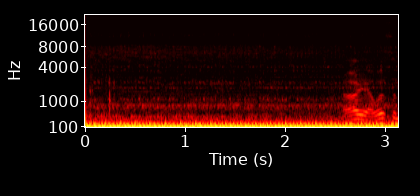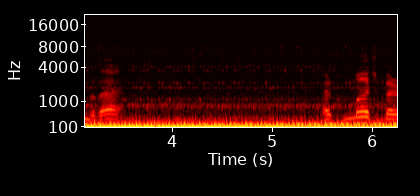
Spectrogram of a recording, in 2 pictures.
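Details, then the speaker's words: 1968 Camaro V8 idle after new spark plugs, new spark wires, coolant refill and carburetor tuning (springs and metering rod changed): steady, deep, even rumble with no knocks, misses or surging; running smooth and healthy. "I put brand new spark plugs in it, brand new spark wires, filled the radiator with coolant, and now she's running."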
